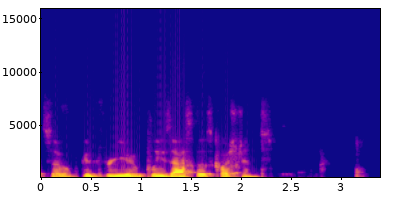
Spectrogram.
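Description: A man speaks calmly through a microphone on an online call.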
